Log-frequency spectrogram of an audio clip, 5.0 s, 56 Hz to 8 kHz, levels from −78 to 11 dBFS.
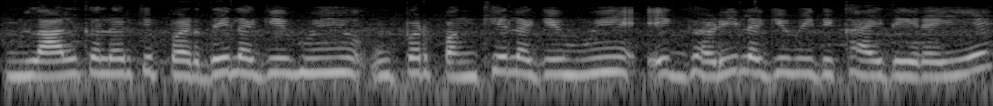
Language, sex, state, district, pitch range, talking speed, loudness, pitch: Hindi, female, Uttar Pradesh, Deoria, 235-270 Hz, 240 wpm, -24 LUFS, 255 Hz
